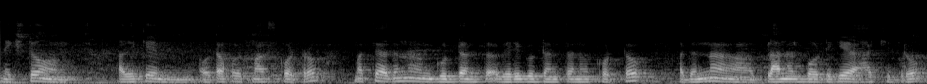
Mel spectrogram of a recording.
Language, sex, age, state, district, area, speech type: Kannada, male, 18-30, Karnataka, Hassan, rural, spontaneous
